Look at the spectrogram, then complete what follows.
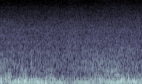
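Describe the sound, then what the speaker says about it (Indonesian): Strong morning wind gusts steadily and loudly across the microphone, a dense rumbling rush close to the mic with slight rustling and no voices. "Angin kuat nih pagi ini."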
